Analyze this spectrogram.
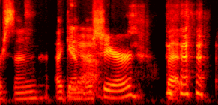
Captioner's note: chuckles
